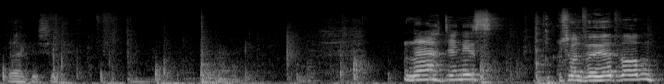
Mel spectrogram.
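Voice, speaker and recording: Genial, higher-voiced village doctor. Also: male voice, animated, a little slow, background noise. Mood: teasing. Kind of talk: radio drama acting.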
